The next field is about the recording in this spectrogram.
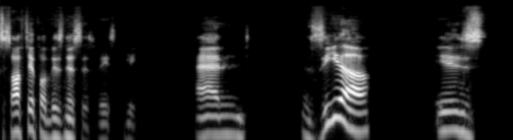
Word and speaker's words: Zia: Am I pronouncing it correctly, Zia? – Yes, you're pronouncing it right.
